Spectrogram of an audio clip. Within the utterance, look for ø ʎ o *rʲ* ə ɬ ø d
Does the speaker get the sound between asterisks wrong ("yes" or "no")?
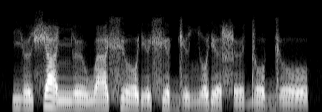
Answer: yes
